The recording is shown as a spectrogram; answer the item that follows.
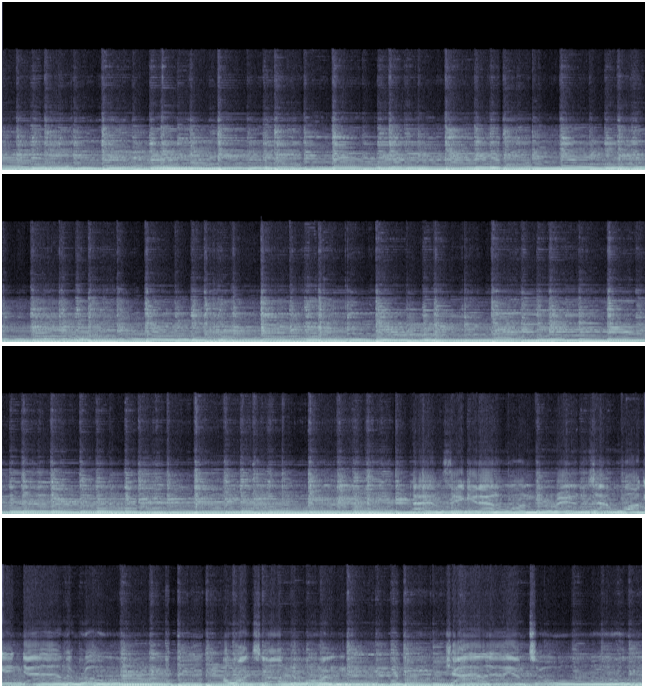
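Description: Steel-string Martin acoustic guitar strummed steadily through a chord progression, an instrumental break in a folk song with no singing.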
